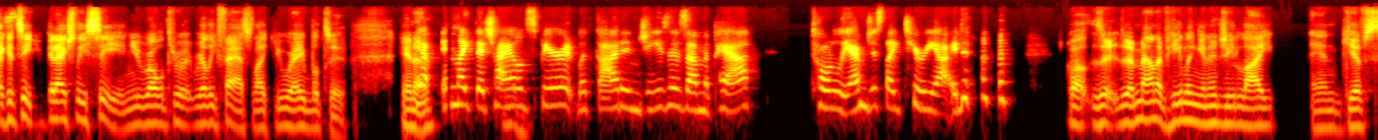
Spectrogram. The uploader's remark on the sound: Weekly Zoom Podcast in Audio format. This was recorded LIVE on Zoom.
